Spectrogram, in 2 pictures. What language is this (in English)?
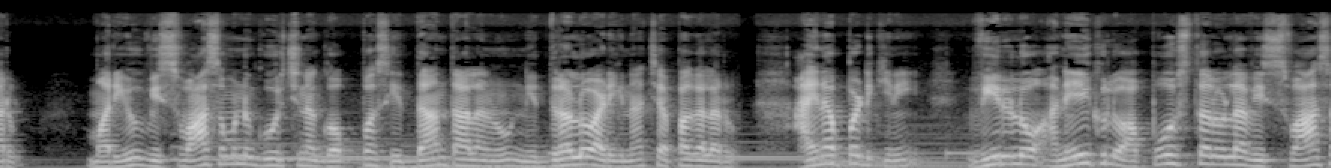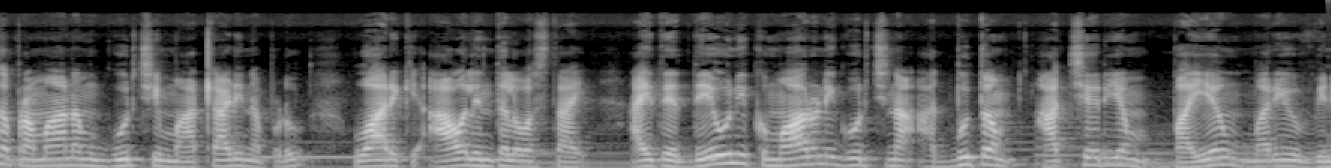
Telugu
